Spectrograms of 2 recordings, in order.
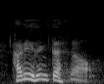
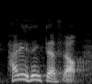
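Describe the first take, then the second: First: Softer question. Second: Said in the usual way. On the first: Acted.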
